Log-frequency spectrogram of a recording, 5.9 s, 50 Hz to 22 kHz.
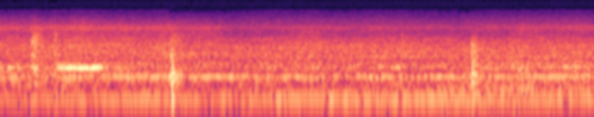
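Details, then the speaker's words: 2022 Jayco Eagle 321RSTS slide-out retracting: steady motor hum with sharp clunks at its stop; normal end-of-travel noise from the slide mechanism, nothing wrong. "It's okay to hear when you're putting your slides in or out. That's just the slide mechanism telling itself not to go in any further."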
